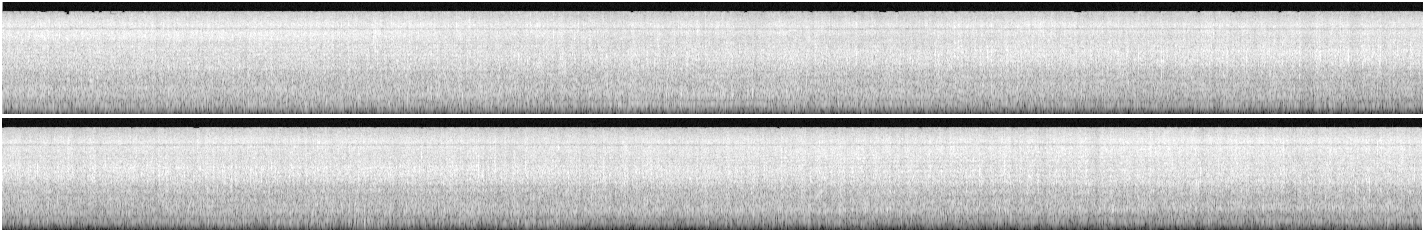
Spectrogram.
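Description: Karst spring water gushing up out of the ground and splashing and foaming down over rocks: a loud, steady rush of water.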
